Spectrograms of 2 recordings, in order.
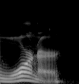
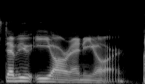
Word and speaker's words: Werner: Because it's not Warner. It's W E R N E R. I think it's Werner. Yeah, Pete Werner.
